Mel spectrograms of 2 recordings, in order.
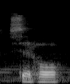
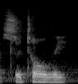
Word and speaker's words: Sithole: surprise his last name i say it's sid whole but they they call it they pronounce it uh sotoli um so but yeah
